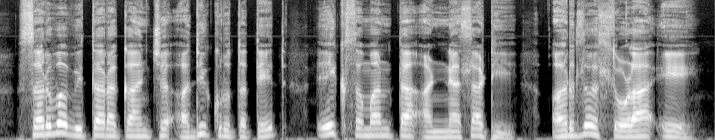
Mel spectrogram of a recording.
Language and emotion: Marathi, neutral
